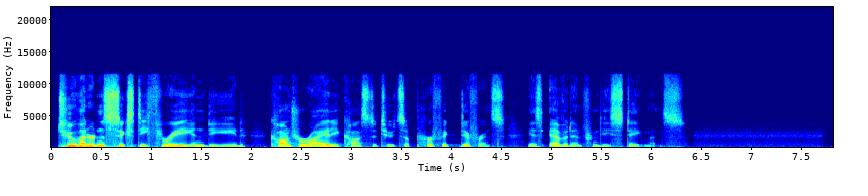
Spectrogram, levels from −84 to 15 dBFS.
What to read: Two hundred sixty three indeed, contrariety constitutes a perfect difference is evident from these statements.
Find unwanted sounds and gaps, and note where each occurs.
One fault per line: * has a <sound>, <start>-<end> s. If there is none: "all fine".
all fine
